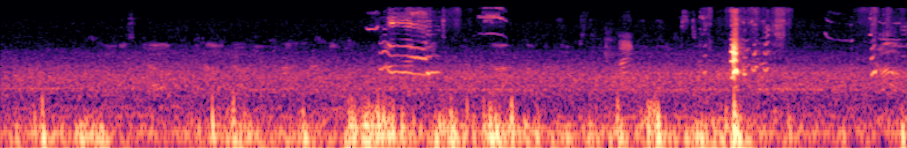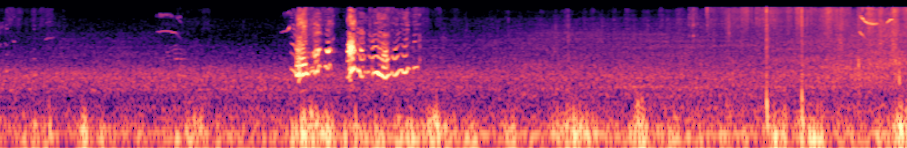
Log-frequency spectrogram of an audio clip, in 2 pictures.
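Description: A dog whining and yipping in short calls: a falling whine about four seconds in, a sharp yip a few seconds later, and a quick run of yips and barks about twelve seconds in. The calls sit over a loud, uneven low rumble.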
